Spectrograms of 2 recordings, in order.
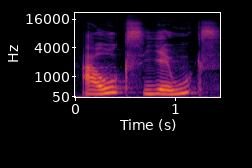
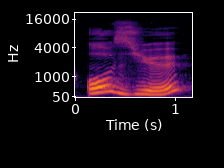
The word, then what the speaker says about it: aux yeux: o, e o X aqui a gente não pronuncia, mas ele está na frente de um Y, um Y, então a gente faz o som de Z. Então, os yeux, tá? E aqui essa pronúncia E faz uma boca de O e fala E, fica E, os yeux.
